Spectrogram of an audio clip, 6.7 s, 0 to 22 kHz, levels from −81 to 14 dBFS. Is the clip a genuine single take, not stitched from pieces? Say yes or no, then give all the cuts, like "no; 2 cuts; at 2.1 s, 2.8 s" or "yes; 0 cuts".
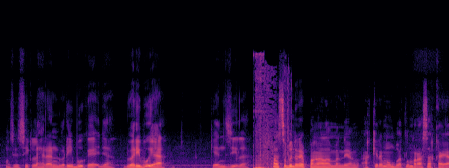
no; 2 cuts; at 1.7 s, 4.0 s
